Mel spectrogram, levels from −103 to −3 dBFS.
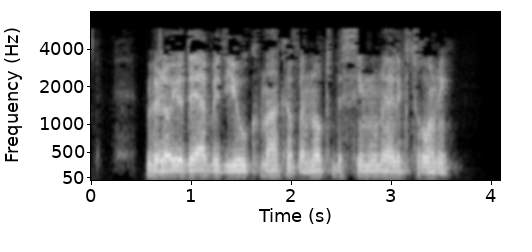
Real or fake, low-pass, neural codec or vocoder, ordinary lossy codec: fake; 7.2 kHz; codec, 16 kHz, 16 kbps, FreqCodec, smaller model; MP3, 24 kbps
